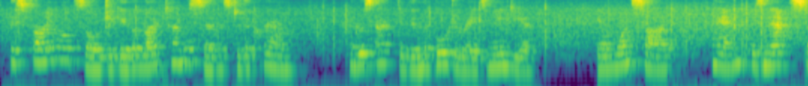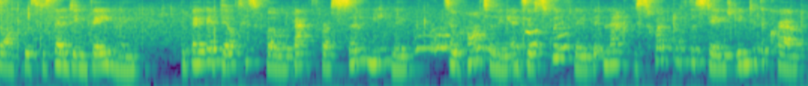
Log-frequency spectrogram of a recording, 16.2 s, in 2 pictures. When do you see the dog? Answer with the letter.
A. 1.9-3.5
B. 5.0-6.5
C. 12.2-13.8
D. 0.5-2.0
C.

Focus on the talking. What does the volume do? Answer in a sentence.
The loudness of the talking stays about the same.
